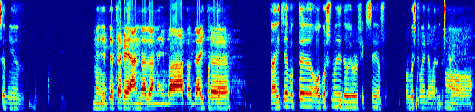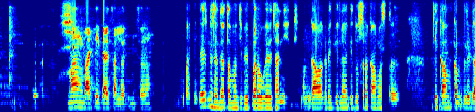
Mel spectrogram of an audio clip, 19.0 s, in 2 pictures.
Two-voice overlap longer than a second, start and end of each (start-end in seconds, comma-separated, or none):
none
